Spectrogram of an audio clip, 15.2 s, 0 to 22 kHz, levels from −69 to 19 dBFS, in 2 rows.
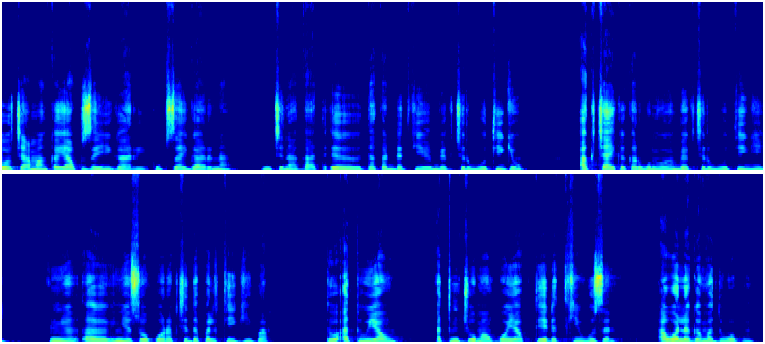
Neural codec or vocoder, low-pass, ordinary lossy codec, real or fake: none; none; none; real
